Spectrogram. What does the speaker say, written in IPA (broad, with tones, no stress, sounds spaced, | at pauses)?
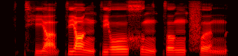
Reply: t̪ʰ j ä̰˨˩ t̪ j ɑ˥˩ ŋ t̪ j o˥ ʊ̯ x ʊ˥˩ ŋ t̪ ɤ˥ ŋ f ə˥˩ n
